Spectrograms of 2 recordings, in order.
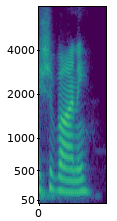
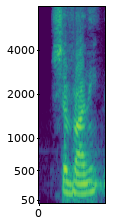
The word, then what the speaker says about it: Schiavone: I always get his name wrong. – Tony Schiavone. – Schiavone. Thank you so much.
